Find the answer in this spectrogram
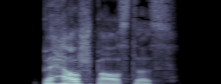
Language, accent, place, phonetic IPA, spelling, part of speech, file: German, Germany, Berlin, [bəˈhɛʁʃbaːɐ̯stəs], beherrschbarstes, adjective, De-beherrschbarstes.ogg
- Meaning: strong/mixed nominative/accusative neuter singular superlative degree of beherrschbar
